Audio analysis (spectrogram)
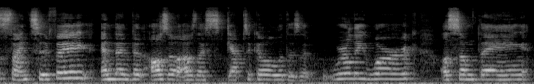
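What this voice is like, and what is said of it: Mixed Cantonese, British and American accent. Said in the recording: “I have a Cantonese accent... my accent is kind of a combination of Cantonese and British English... a combination of American English and American accent, like Chinese accent, and like British accent”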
